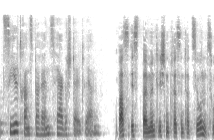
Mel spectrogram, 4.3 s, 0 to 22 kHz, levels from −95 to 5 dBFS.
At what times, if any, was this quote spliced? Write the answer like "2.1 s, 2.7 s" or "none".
none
